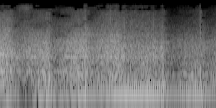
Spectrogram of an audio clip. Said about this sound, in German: Ja, jetzt komme ich hier an die Straße. Da sind wahrscheinlich wieder jetzt die Autos auf der Autobahn.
